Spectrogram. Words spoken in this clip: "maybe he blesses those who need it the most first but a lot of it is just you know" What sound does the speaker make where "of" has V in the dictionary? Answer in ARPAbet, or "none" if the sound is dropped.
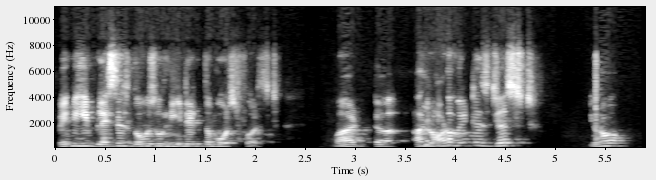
V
